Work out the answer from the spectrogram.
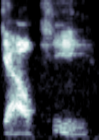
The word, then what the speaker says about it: Galkey: I'm here with Brian Galkey. If you don't know how to say his name, it's like gal and a key, and you put it together and you get Galkey.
